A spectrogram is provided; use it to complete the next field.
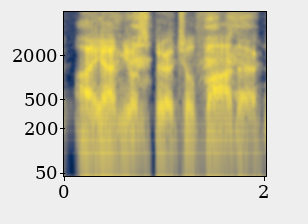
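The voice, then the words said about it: Darth Vader character voice impression. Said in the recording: “my Darth Vader imitation ... I'm not going to get any voiceover jobs anytime soon”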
